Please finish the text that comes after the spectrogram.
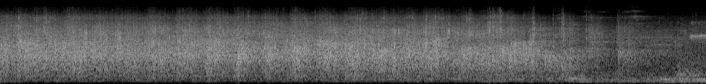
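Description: Sustained applause from a university audience at a political speech, dense and steady throughout, easing slightly toward the end with no talk over it.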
